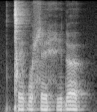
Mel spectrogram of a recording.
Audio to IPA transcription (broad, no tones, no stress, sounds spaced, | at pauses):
ǀ e ɓ o ɬ e h i ɗ ə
